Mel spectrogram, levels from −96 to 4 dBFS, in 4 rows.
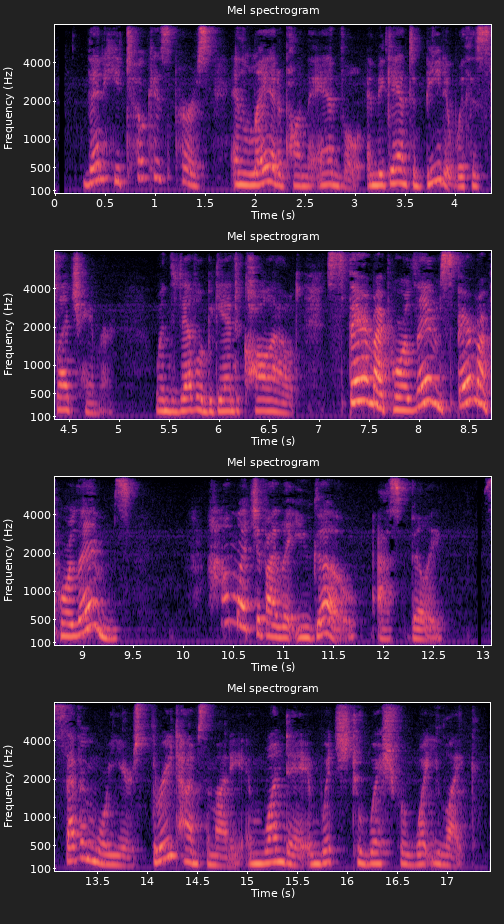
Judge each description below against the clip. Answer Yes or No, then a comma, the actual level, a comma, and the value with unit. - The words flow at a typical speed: No, fast, 235 wpm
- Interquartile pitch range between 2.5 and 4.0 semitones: No, wide, 5.4 semitones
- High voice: Yes, high, 205 Hz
